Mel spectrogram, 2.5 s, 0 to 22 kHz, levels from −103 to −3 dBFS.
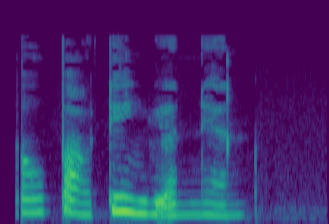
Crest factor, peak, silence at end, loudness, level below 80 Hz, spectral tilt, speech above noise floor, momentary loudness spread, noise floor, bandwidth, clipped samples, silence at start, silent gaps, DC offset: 18 dB; -18 dBFS; 0.65 s; -35 LUFS; -80 dBFS; -7 dB/octave; 41 dB; 15 LU; -76 dBFS; 11 kHz; under 0.1%; 0.15 s; none; under 0.1%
